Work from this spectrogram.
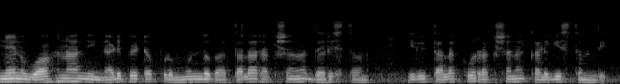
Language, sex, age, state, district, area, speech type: Telugu, male, 18-30, Andhra Pradesh, Nandyal, urban, spontaneous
